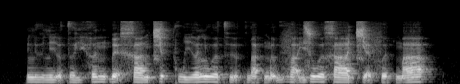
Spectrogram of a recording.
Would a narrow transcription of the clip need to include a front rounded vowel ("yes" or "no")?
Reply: no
